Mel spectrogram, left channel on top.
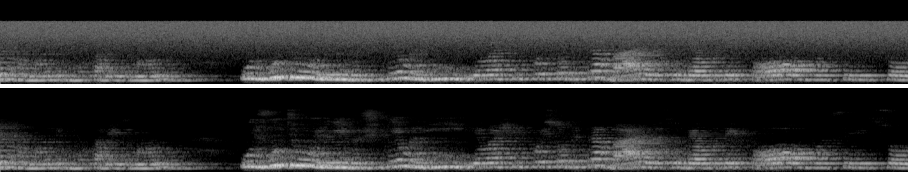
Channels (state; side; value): noise; left; hiss, 6 dB below the sound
